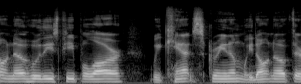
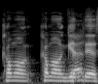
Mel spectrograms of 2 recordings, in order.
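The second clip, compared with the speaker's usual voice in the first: put-on Australian accent, pitched up; 5 semitones higher than usual. Imagining a butcher with an Australian accent: put-on Australian accent. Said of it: "the butcher with an Australian accent".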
